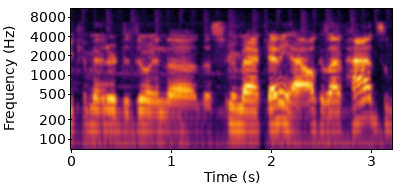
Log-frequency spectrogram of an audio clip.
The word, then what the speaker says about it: sumac: a beverage sounds familiar am you saying that right sumac Ben yeah yeah you Al get some people that go shoe back but I've heard of both way as well yeah okay I'm I'm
